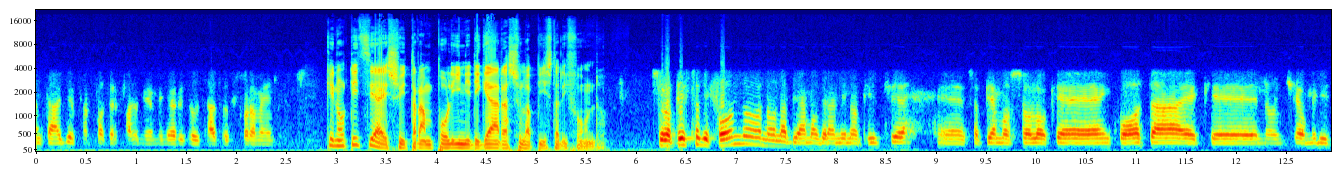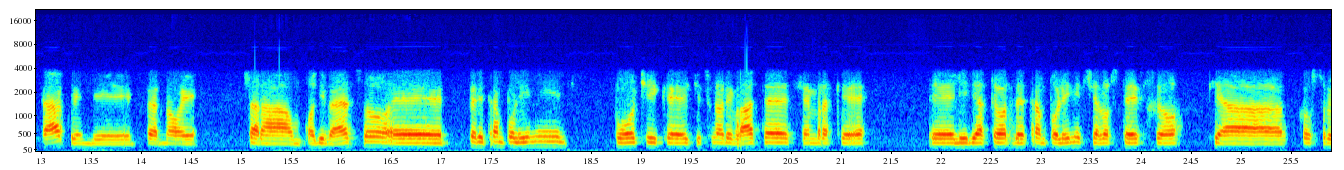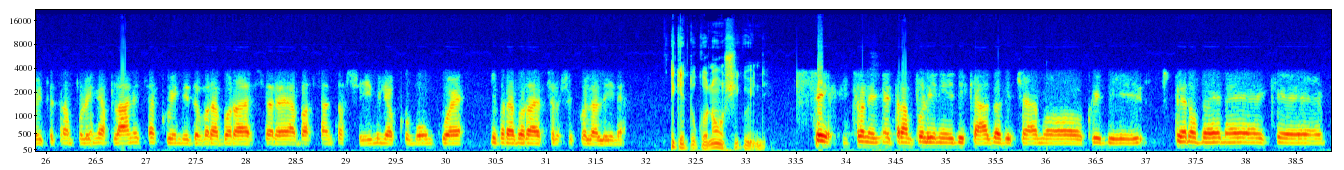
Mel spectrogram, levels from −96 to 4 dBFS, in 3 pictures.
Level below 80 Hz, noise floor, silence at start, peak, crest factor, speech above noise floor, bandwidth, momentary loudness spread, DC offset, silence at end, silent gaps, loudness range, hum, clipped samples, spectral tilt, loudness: -48 dBFS; -59 dBFS; 0 s; -2 dBFS; 16 dB; 42 dB; 13 kHz; 12 LU; under 0.1%; 0.05 s; none; 3 LU; none; under 0.1%; -5.5 dB/octave; -18 LUFS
